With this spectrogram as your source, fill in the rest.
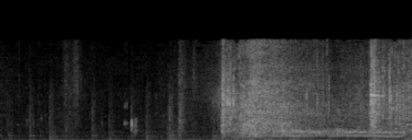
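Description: A weapon swings and strikes a creature.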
